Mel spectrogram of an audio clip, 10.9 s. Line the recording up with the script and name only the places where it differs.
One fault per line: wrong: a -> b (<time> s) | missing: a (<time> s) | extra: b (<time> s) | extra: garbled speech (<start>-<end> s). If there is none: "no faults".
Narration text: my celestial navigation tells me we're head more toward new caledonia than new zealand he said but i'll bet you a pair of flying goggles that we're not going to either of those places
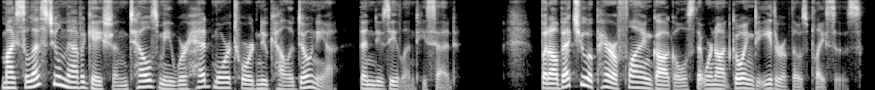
no faults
